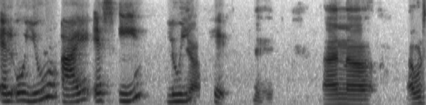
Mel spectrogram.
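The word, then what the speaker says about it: Louise: is by the lucy yeah her name is pronounced as louis l-o-u-i-s-e louis and uh i would say what i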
